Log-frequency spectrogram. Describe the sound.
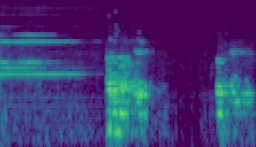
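A voting bell rings during a parliament session, a steady electronic chime lasting about a second and a half before fading, followed by two short bursts of speech.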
